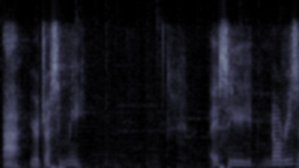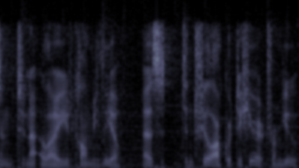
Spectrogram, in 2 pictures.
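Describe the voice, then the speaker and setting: A man's voice: medium pitch, big pitch swings, normal speed, a bit bright. A man voicing a poised, polite teenage boy with a formal, gracious way of speaking. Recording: slightly dull with music behind.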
